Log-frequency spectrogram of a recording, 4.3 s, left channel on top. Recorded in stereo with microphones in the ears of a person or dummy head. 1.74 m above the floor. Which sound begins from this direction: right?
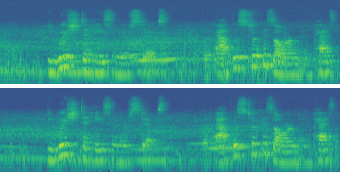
A woman speaking, at 0.6 s.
